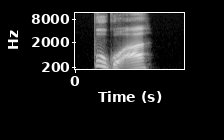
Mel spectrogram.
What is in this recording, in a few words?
"bu4 guan3", 汉语口语; 汉语口语新时代-初级下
